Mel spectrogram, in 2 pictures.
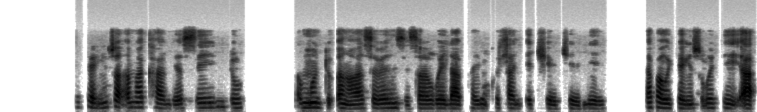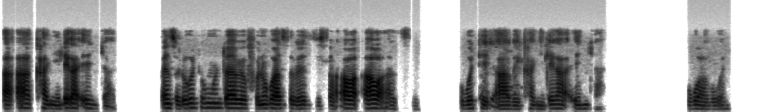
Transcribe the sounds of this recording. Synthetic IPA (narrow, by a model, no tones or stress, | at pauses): ɣut͡ʃʼeŋiswaʔamakʰaŋʱesiːntʼu | ṵmuntʼuʔaŋawasɛβend͡zʱisaɔɣwɛlap̚ʰaimikʰuɬanɛɛt͡ʃʼɛt͡ʃʼɛnɛːjɔ | lapʰaɣut͡ʃʼeŋisuɣutʰiaakʰaŋɛlɛɣa̰ʔɛnd͡ʒʱa̰ːni | ɣwɛnd͡zʱɛluɣutʰiumuntʼajaβɛfunuɣuwasɛβend͡zʱisa̰ʔawa̰z | i | uɣutʰiaβɛkʰaŋɛlɛɣaɛnd͡ʒʱaːni | uɣuwaβɔːna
